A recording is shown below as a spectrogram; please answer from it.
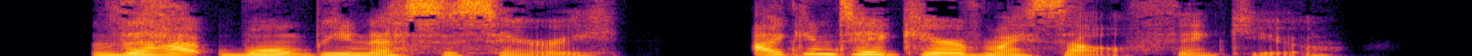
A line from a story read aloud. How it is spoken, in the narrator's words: I quickly say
